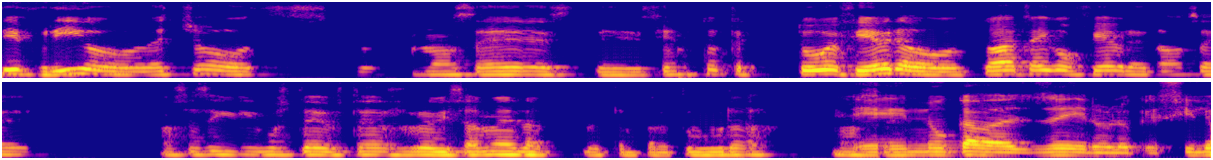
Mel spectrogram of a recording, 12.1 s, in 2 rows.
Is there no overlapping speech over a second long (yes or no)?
yes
